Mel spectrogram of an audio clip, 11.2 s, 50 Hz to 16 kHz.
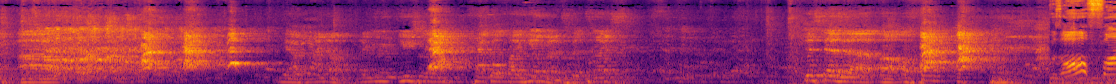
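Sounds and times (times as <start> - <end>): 
laughter: 0.0 - 2.8, 5.8 - 7.9, 9.8 - 11.1
murmur of indistinct voices: 0.0 - 11.1
dogs barking at a doggy daycare: 1.2 - 2.8, 4.2 - 4.7, 9.2 - 10.0
speech: 8.1 - 9.6, 10.6 - 11.1.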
